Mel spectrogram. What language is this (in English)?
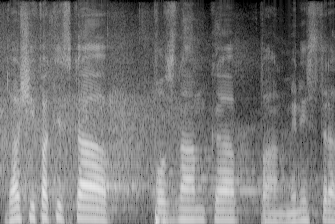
Czech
